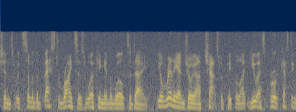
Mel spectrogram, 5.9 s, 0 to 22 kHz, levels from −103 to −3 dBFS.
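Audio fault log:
No fault to log.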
